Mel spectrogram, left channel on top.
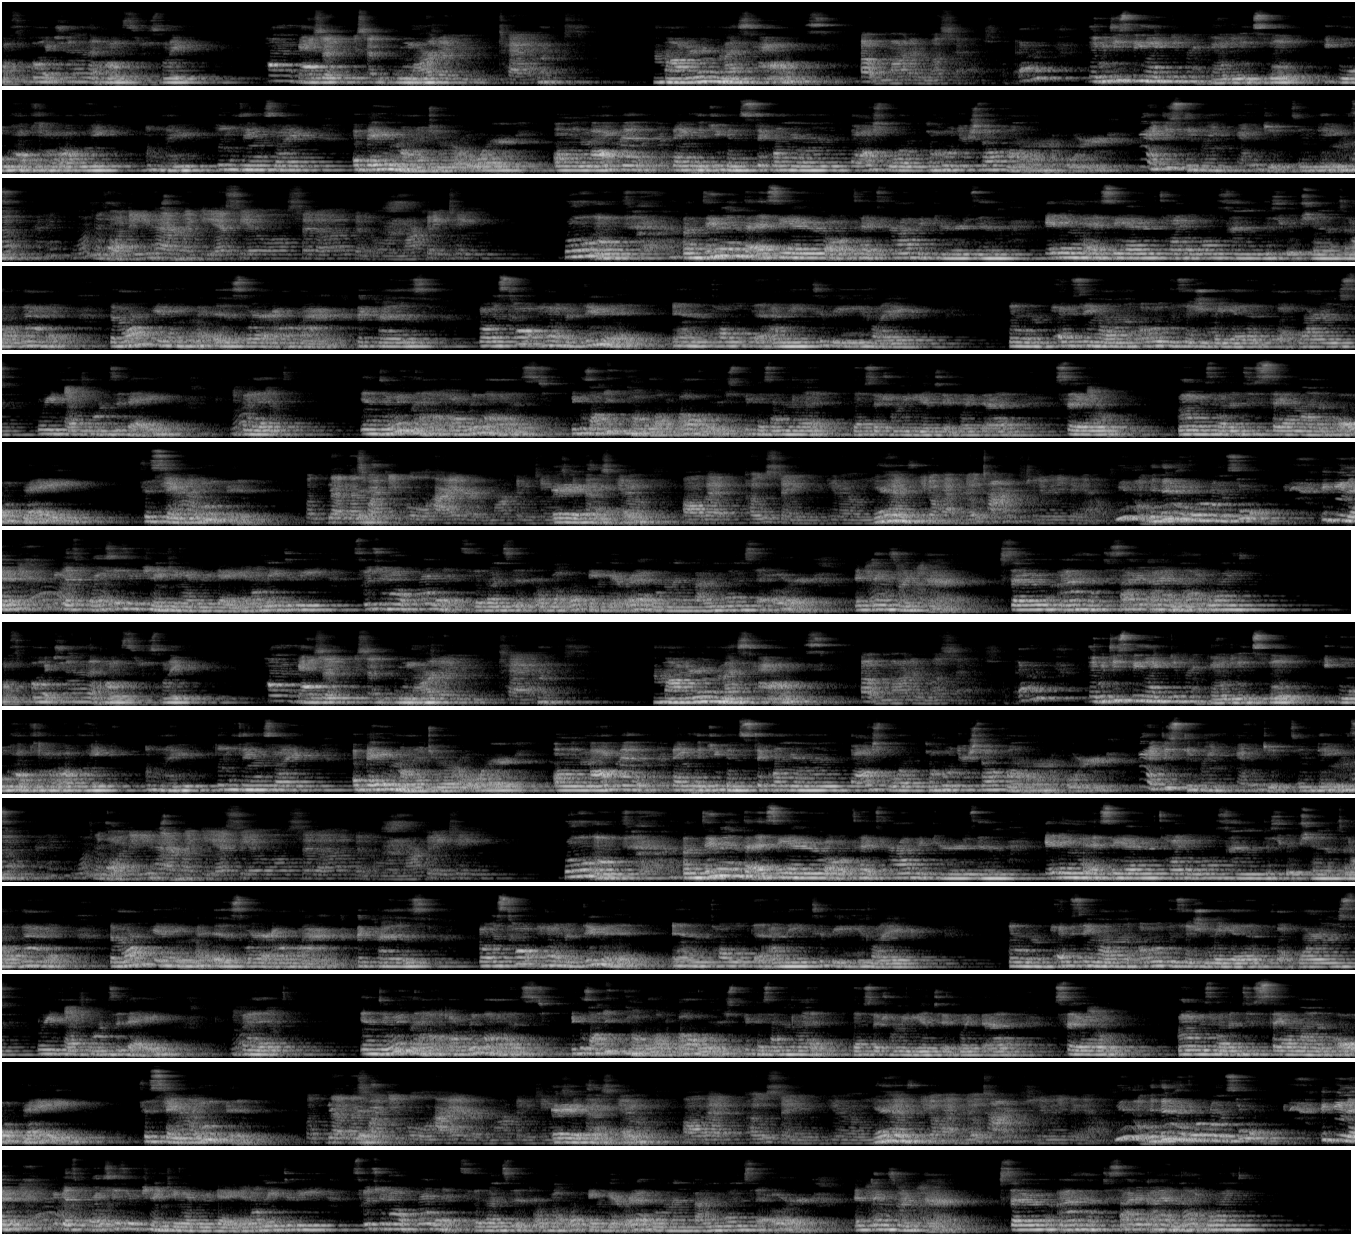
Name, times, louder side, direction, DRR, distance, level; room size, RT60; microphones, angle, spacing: voice 1, 0.0-1.8 2.6-3.3 3.7-4.3 5.4-5.5 6.5-8.2 10.2-12.9 13.4-14.5 15.0-18.7 19.0-20.0 20.2-27.0 28.0-28.2 28.7-28.9 30.9-31.1 32.7-43.9 44.1-44.8 45.4-46.9 47.3-49.6 50.7-54.1 54.5-55.8 56.5-56.8 57.7-59.4 59.8-62.3 62.6-65.2 65.9-68.4 69.0-70.1 71.1-71.3 73.1-74.1 76.4-76.7 78.8-80.2 80.5-81.5 81.8-90.7 91.2-93.6, right 1 dB, 45° right, -2 dB, 0.7 m, -23 dB
voice 2, 3.0-5.8 8.6-10.2 19.9-20.2 27.0-31.9 54.7-54.9 56.4-56.9 64.9-65.1 69.2-69.7 70.7-78.7 81.3-82.3 89.8-90.6, left 1 dB, 20° left, -4 dB, 0.8 m, -34 dB
5.7 x 2.0 x 4.0 m, 1.1 s
head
